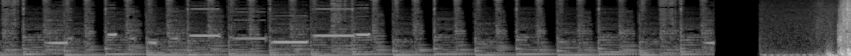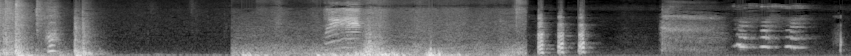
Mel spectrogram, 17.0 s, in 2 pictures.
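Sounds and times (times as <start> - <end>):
cat meowing loudly: 11.8 - 12.2.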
